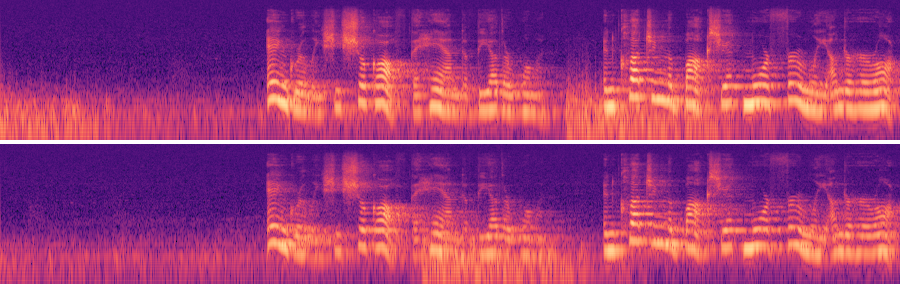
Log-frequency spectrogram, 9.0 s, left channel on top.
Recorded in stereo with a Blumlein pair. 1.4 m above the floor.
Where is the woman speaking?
15° left, 1.4 m.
